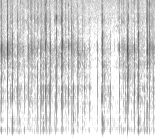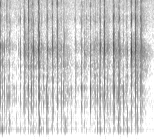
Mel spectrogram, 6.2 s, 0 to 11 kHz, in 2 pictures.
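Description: A 60% J-02 WKL mechanical keyboard with Tangerine switches, a carbon fiber plate, ABS keycaps and an aluminum case is typed on with two hands, then one hand taps single keys and the spacebar with the fingertips. About 40 dry, clicky keystrokes sound in quick succession, each sharp with almost no ring, bright and centered near 3.2 kHz with no low-end rumble.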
